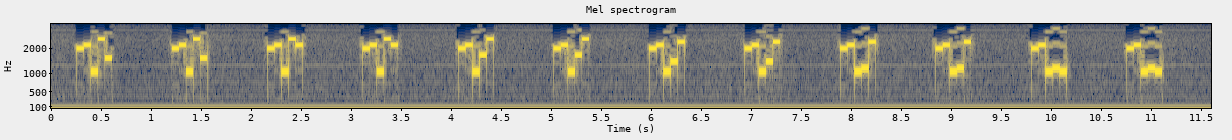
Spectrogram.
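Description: Five-tone selective call (ZVEI), heard as quick runs of five tones, tones of about 80 ms. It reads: 89115 89115 89119 89119 89166 89166 89140 89140 89120 89120 89121 89121
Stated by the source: ZVEI five-tone selective call 89097 received by SDR.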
